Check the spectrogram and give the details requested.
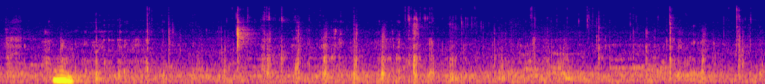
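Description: Close-up wet chewing of tender braised pork leg, with many small mouth smacks and clicks. A short low hum that falls in pitch about a second in is the loudest sound.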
